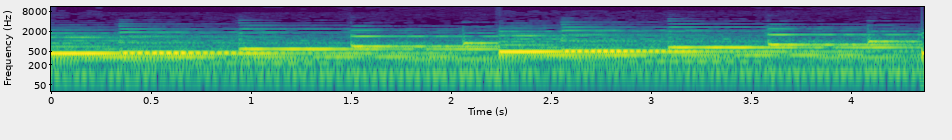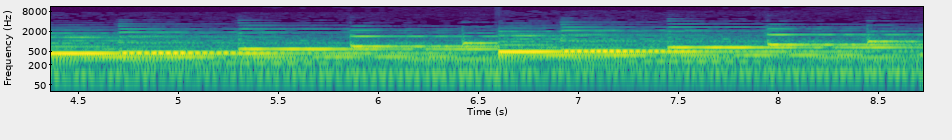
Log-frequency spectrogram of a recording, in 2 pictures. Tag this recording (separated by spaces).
110-bpm 110bpm calm loop piano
